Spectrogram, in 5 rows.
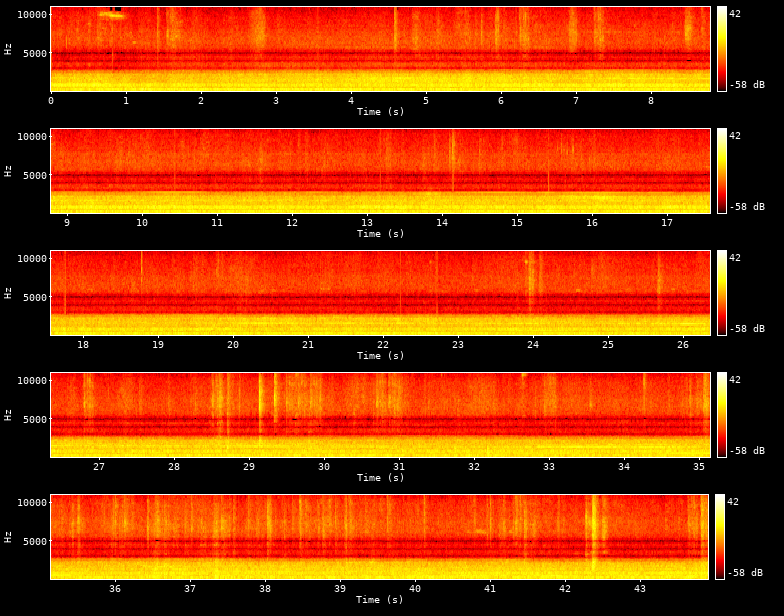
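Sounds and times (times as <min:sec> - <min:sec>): train running noise in cabin: 0:00.0 - 0:43.9
faint whining tones: 0:23.3 - 0:43.9.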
